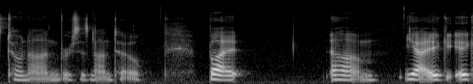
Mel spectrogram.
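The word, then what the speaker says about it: 東南: Which is interesting because those same two kanji, you pronounce it Nanto. You use like the onyomi versus kunyomi reading.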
